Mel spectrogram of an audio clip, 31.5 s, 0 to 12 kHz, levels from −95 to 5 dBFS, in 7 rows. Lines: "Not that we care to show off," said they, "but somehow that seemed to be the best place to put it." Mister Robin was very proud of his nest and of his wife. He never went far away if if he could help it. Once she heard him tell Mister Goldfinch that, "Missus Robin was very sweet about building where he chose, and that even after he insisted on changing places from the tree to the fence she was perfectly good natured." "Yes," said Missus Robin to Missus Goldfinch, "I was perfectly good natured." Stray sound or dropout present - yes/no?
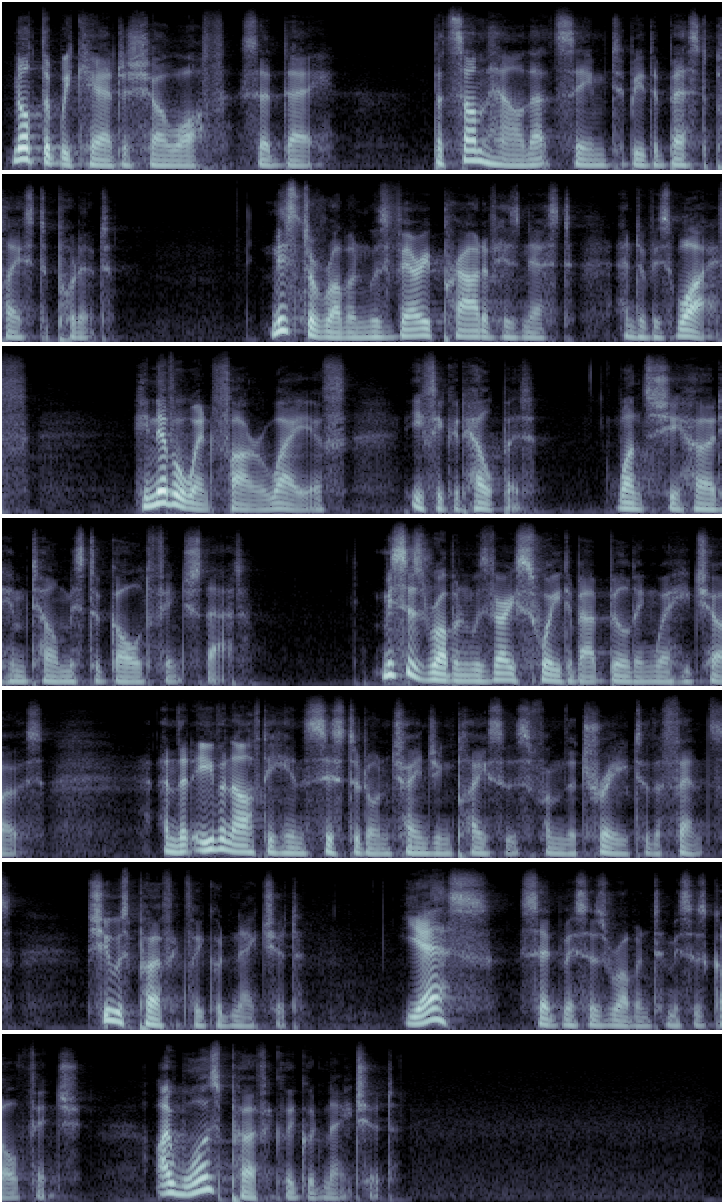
no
